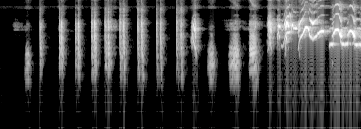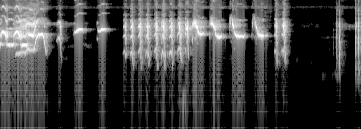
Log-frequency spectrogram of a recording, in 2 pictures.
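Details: Black-winged starling singing vigorously: a run of evenly spaced dry clicking notes, then a rapid stretch of warbled, wavering whistles and squeaks, ending in clipped chattering bursts.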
